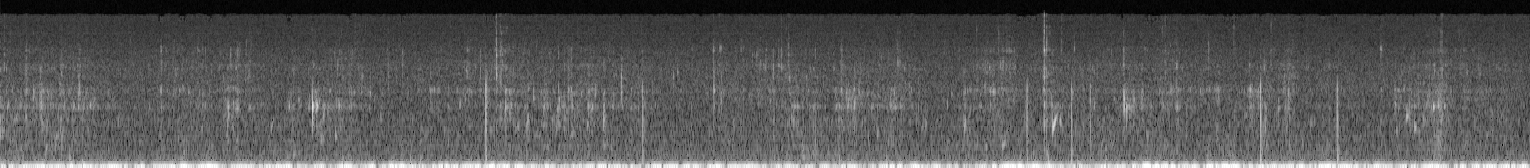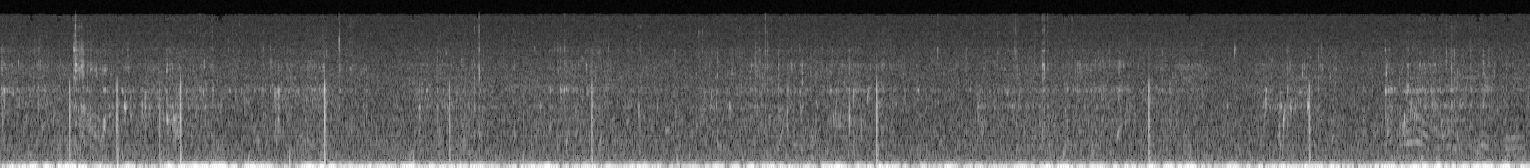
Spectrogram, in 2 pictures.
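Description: Water ripples and laps softly against a kayak's hull.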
